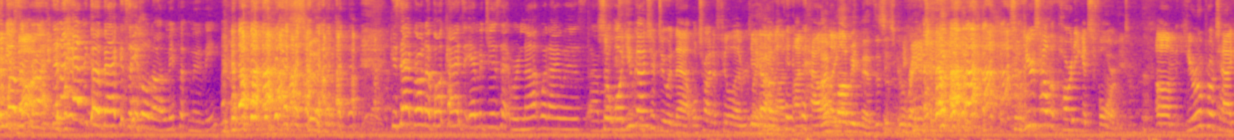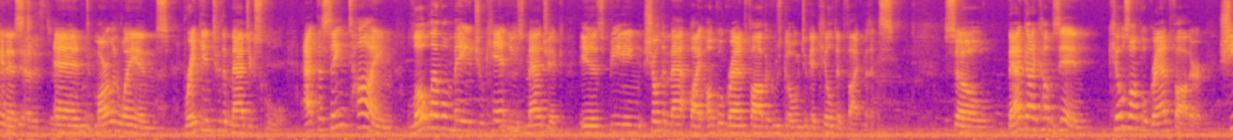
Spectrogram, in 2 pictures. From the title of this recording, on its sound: LIVE at MOBICON 2018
